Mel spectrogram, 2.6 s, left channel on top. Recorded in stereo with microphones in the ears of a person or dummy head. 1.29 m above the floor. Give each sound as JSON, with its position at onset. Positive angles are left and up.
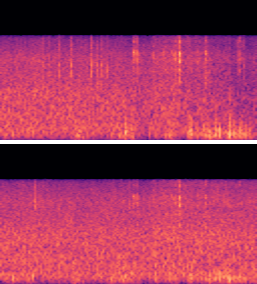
{"t": 1.3, "sound": "keys jangling", "side_deg": 15}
